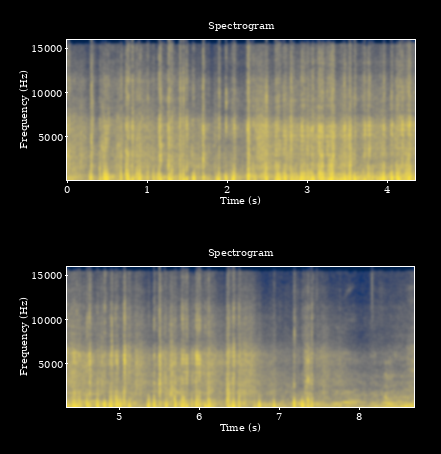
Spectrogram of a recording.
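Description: Firecrackers crackle and pop in rapid bursts outdoors.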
